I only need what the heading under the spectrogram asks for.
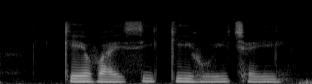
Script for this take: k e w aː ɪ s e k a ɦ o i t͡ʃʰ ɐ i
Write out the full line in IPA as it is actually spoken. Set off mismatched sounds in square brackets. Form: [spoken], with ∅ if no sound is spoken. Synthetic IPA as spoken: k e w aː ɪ s [i] k [i] ɦ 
